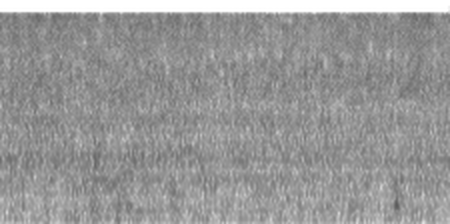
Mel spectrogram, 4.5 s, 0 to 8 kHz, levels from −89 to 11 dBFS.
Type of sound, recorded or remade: remade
